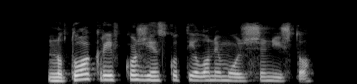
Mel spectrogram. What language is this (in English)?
Macedonian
